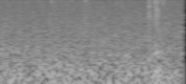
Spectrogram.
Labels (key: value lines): label: ambient
recorder: HydroMoth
